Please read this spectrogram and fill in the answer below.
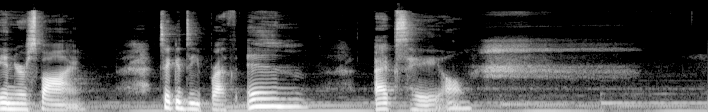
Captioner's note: exhaling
